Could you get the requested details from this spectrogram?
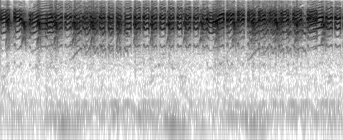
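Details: Continuous high-pitched, buzzy chattering from a prinia lure blending prenjak lumut and prenjak setater calls, used to pull in wild prenjak lumut; the trilling runs almost without breaks throughout.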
